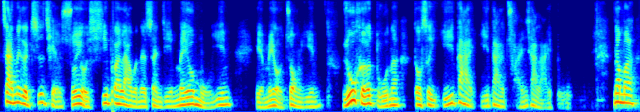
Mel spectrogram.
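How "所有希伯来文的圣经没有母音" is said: normal talking voice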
